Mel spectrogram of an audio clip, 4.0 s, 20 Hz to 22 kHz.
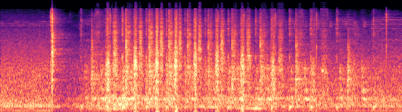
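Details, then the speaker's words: Universal 2500 W generator unused 5 years, after cleaning ignition points with a points file: quick run of sharp ticking snaps as engine is pulled over by hand; spark now present, normal ignition. "You can probably hear it better than see it. I can't. But we got spark now."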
